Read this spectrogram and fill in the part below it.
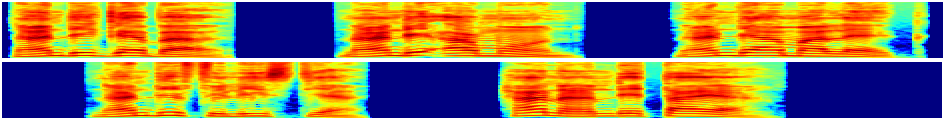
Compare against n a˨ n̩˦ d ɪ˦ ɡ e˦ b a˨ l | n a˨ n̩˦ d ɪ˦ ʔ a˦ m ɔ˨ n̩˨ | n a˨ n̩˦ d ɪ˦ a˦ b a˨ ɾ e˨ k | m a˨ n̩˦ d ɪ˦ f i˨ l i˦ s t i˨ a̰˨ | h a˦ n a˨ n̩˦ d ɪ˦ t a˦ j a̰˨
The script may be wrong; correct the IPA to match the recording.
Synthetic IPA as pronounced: n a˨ n̩˦ d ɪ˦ ɡ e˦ b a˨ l | n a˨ n̩˦ d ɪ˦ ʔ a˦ m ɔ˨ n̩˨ | n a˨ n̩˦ d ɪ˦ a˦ m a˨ l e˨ k | n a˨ n̩˦ d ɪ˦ f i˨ l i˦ s t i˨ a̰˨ | h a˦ n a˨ n̩˦ d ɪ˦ t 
